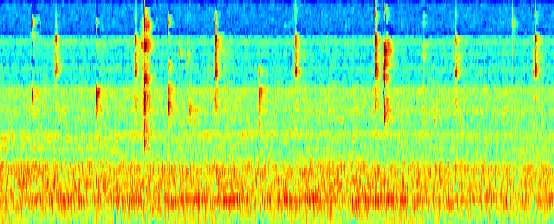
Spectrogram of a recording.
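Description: A person chewing food, with small wet mouth clicks and smacks scattered throughout, over a steady low hum.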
